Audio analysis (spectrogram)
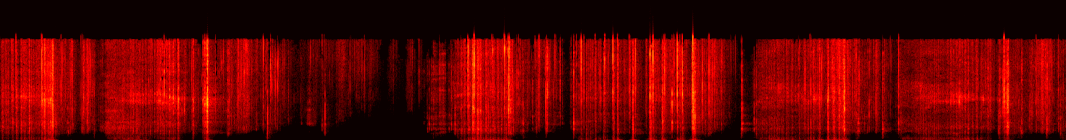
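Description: A small metal blade scrapes and shaves the edge of a palm-sized solid red bar of soap held in the hand. Dry, crunchy, crinkly shaving strokes come in bursts with bright, high grit, and one sharp click early on. A near-silent pause follows before the scraping resumes.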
